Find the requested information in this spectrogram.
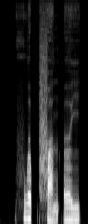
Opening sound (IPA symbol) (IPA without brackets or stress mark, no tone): h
